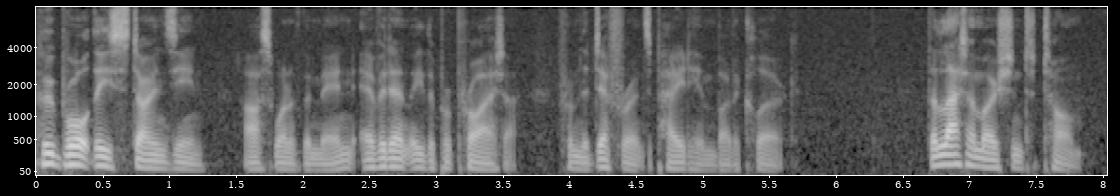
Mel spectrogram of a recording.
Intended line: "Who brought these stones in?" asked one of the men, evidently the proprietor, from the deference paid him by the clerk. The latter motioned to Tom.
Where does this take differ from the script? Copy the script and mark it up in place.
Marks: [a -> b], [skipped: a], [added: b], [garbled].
"Who brought these stones in?" asked one of the men, evidently the proprietor, from the deference paid him by the clerk. The latter motioned to Tom.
